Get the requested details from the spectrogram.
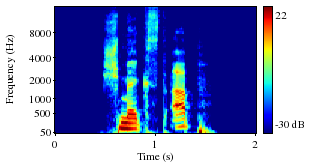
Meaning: second-person singular present of abschmecken
- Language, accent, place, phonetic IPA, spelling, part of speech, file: German, Germany, Berlin, [ˌʃmɛkst ˈap], schmeckst ab, verb, De-schmeckst ab.ogg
